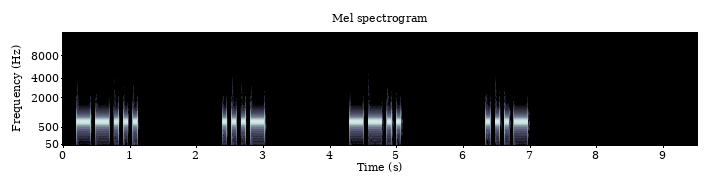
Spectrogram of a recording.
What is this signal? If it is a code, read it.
Morse code, heard as a keyed tone, about 17 wpm, spaced as for 6 wpm, 700 Hz. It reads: 7VZV
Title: USA Call Signs - 6 Characters - 6x Character Spacing - 17wpm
